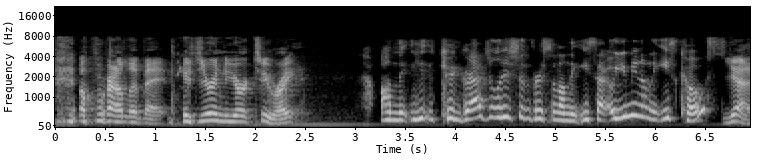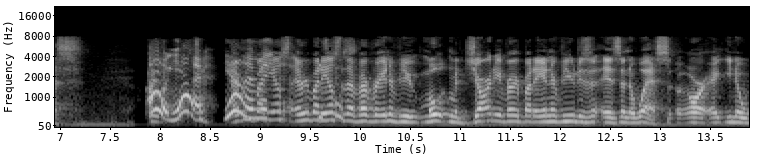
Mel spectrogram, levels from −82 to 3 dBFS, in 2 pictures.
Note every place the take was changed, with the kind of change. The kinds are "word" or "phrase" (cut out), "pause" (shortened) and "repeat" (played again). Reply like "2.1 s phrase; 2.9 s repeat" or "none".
4.8 s phrase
